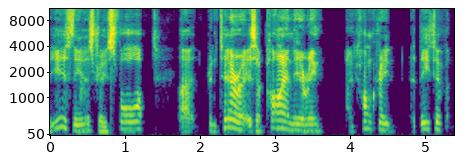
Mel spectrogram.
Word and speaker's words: Printera: Printer as in a print then a printer and a on the N. How do you pronounce that Justin? It's Printer.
